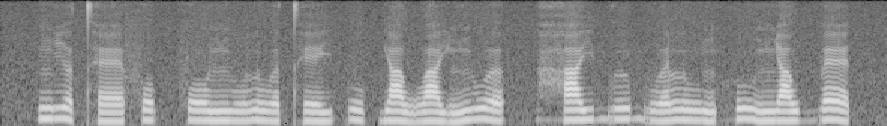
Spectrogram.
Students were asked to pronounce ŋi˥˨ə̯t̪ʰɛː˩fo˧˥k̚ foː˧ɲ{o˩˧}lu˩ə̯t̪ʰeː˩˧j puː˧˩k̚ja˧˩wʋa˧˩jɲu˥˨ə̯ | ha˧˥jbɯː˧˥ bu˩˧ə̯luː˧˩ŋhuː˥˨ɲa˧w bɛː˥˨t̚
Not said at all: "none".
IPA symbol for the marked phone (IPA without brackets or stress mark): u˩˧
